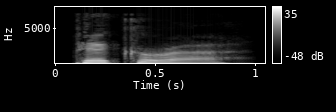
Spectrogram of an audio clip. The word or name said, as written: picara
